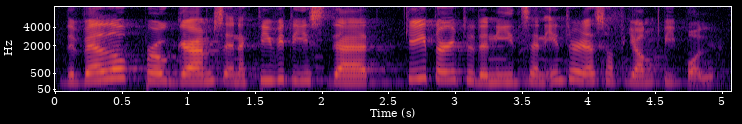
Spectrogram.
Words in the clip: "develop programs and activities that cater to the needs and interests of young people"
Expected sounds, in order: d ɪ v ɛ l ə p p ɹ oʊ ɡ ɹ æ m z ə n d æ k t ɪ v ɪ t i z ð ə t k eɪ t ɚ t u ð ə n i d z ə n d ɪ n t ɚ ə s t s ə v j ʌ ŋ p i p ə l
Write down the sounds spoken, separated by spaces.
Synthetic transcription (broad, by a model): d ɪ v ɛ l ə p p ɹ oʊ ɡ ɹ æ m s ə n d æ k t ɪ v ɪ t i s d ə t k eɪ t ɚ t u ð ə n i d s ə n d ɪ n t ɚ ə s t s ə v j ʌ ŋ p i p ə l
